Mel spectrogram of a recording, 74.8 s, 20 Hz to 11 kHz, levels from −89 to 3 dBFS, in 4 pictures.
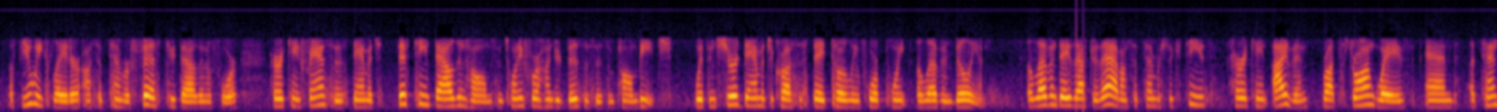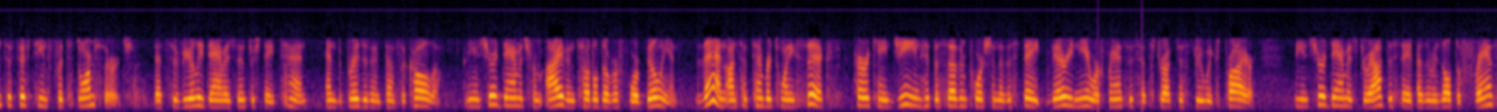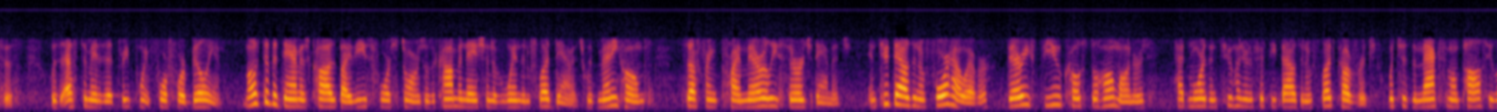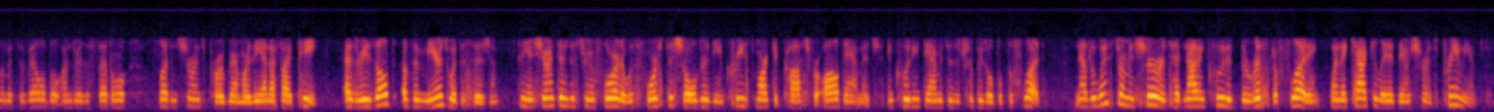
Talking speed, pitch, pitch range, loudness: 165 wpm, 205 Hz, 190-255 Hz, -20 LUFS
